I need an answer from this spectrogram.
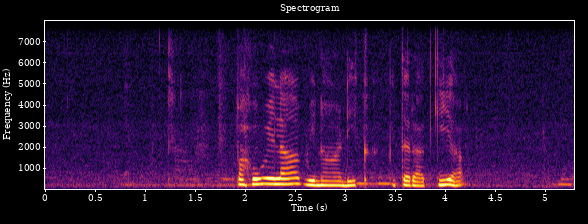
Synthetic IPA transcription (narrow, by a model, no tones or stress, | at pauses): paɦuʋelaːʋinaːɖikʋit̪əɾat̪ɡijaː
